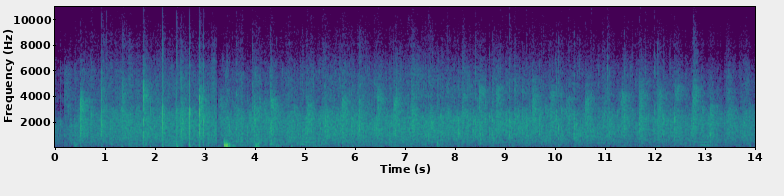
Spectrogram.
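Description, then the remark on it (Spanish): An audience breaks into sustained applause for the women who are the protagonists of the project, a dense, steady wash of many hands clapping with a few sharper individual claps standing out near the start, continuing at an even level throughout. “Es decir, nos podemos poner muchas flores y hemos hecho mucho trabajo, hemos trabajado mucho, pero son estas mujeres las, realmente las, protagonistas y para las que pido un aplauso ya”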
